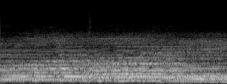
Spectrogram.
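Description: Large mixed choir of men's and women's voices singing sustained chords, the sound swelling slightly as a new phrase begins.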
